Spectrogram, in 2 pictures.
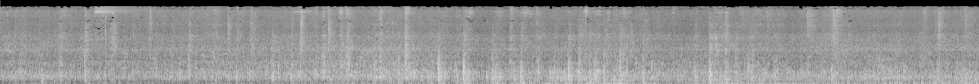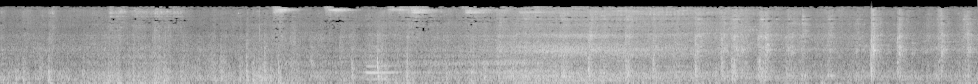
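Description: Passenger express coach running at speed, its wheels clattering rhythmically over the rail joints, heard close from an open door. It grows louder and brighter about two-thirds of the way through.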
